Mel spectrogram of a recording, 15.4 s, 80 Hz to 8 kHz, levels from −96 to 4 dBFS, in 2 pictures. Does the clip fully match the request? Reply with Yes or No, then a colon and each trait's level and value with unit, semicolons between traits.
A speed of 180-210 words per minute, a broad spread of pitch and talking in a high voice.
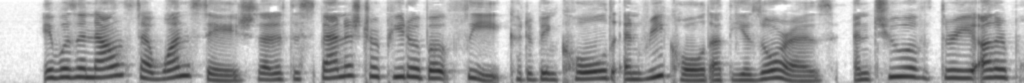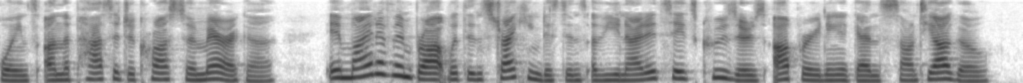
Yes: average, 200 wpm; wide, 6.2 semitones; high, 225 Hz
